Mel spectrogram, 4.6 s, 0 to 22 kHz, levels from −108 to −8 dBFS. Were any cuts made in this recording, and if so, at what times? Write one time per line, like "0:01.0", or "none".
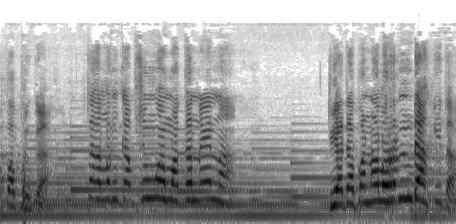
0:00.9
